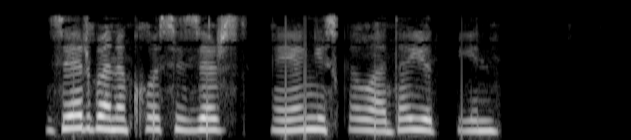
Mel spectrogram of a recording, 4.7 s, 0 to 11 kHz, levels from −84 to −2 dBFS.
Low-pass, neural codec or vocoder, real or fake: 7.2 kHz; none; real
